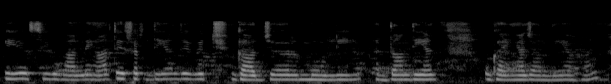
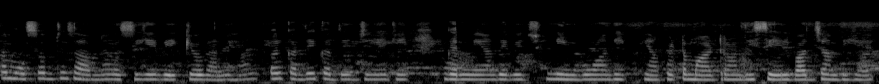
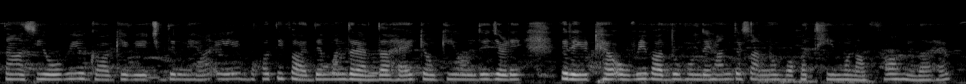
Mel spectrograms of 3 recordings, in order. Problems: none marked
